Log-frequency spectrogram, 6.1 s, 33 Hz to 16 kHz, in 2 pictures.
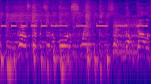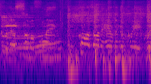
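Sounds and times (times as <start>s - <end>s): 
car horn beeping: 0.0s - 3.6s
indistinct voices: 0.0s - 5.9s.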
